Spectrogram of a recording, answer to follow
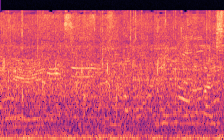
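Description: Crowd chatter from a large standing audience, many voices talking and calling out at once over a steady low rumble.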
